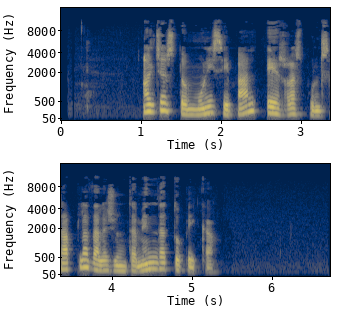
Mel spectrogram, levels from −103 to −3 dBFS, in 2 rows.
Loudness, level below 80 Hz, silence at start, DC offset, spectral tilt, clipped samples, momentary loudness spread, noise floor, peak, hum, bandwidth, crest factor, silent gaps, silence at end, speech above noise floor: -29 LUFS; -76 dBFS; 1 s; under 0.1%; -5 dB/octave; under 0.1%; 7 LU; -78 dBFS; -12 dBFS; none; 11.5 kHz; 18 dB; none; 1.5 s; 49 dB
